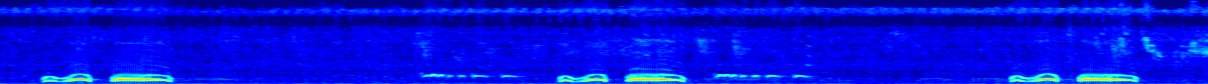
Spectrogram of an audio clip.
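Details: Spotted dove trading calls with a wild small-voiced dove; a double-note-plus-long-coo phrase repeats three times about every four seconds, with fainter higher trilled coos from the rival between.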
